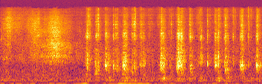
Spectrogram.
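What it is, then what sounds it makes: Scratch art board being scratched. A wooden stylus scratches with firm strokes across a flat, black-coated scratch art page. A soft, breathy rubbing comes first, then a quick, uneven run of short, dry scrapes with a slight tonal squeak and a bright, raspy edge.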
